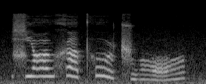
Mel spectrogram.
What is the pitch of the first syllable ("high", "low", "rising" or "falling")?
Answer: high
